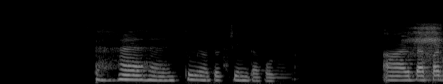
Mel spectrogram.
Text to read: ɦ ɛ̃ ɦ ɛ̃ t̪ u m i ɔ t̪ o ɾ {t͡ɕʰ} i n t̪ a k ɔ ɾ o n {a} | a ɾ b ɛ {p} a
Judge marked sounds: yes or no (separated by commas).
no, yes, yes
